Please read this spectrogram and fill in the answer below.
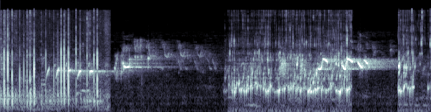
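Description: Small hand trowel scraping and digging in coarse sand, a rapid gritty rattle for the first second and a half, with birds chirping over and after it. About halfway through comes a second spell of scratchy noise under more chirping.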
